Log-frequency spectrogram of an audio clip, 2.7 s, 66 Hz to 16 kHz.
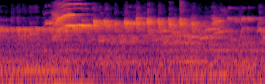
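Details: Portuguese Harlequin canary from a canary breeding stock, recorded in 2024 while singing. A faint, high warbling song of thin rising and falling notes and short trills plays over steady background hiss.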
